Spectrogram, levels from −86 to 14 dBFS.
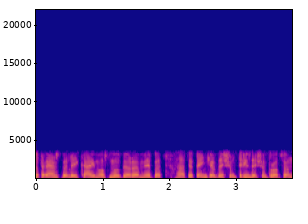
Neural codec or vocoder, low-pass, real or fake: codec, 16 kHz, 4.8 kbps, FACodec; 3.6 kHz; fake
